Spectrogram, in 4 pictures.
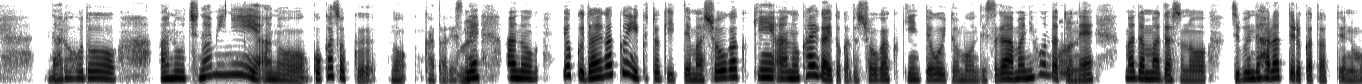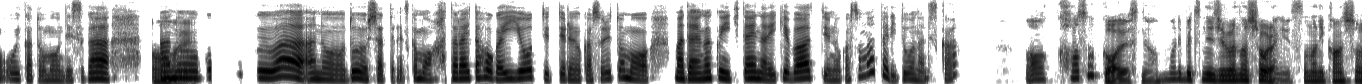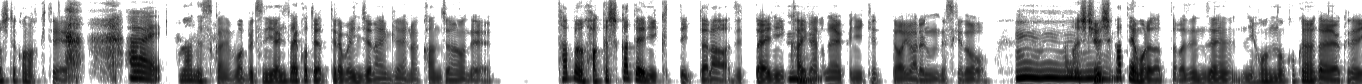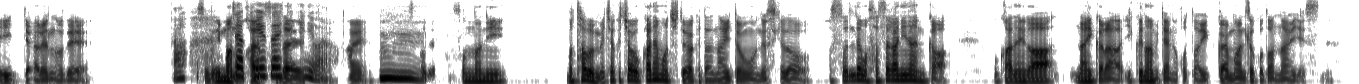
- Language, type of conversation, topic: Japanese, advice, キャリアの方向性に迷っていますが、次に何をすればよいですか？
- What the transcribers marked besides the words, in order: chuckle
